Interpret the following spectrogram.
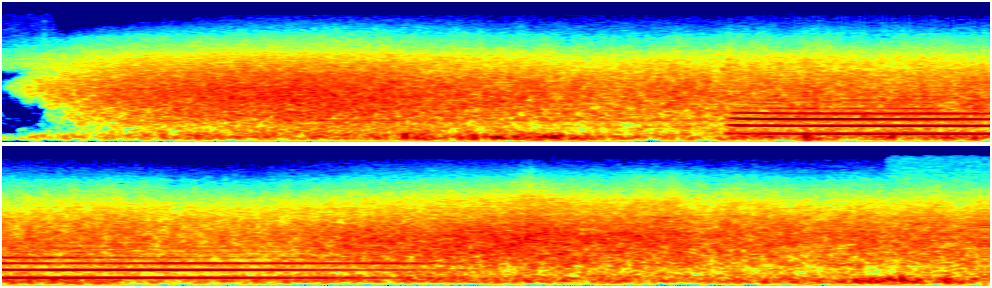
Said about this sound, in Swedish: Mistluren tutar över Öresund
